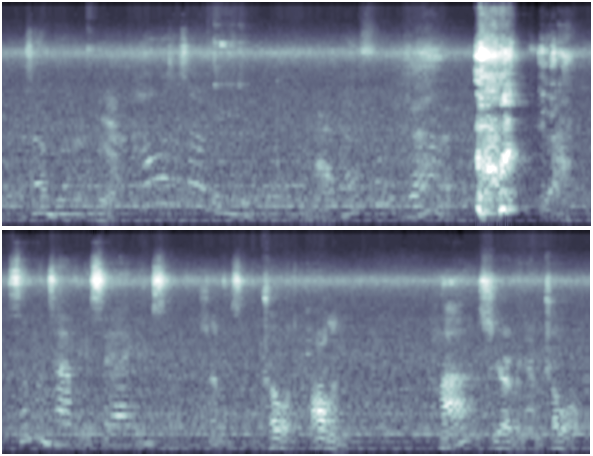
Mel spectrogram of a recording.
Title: Me coughing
